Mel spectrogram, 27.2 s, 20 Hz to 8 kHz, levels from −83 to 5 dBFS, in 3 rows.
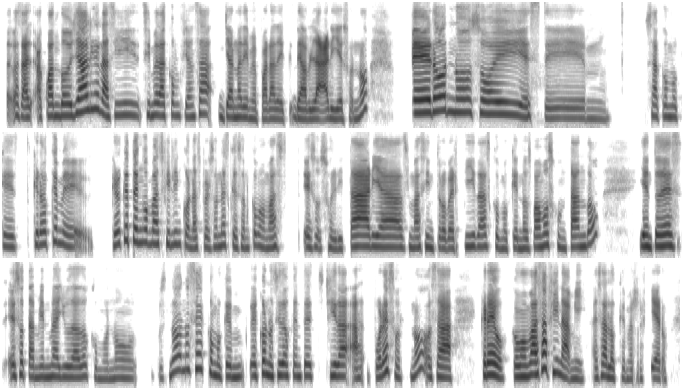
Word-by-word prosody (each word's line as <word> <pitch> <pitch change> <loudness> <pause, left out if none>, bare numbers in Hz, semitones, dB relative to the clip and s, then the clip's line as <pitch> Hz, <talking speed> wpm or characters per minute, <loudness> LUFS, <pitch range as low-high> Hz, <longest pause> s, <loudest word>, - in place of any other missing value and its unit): o 235 - -2
sea, 200 -1 +3
a 205 - 0
cuando 230 +1 +2
ya 290 +7 +7
alguien 355 +1 +1
así, 240 +1 -2
sí 245 - -7
me 245 - -2
da 235 -1 +3
confianza, 230 +2 -5
ya 205 0 -2
nadie 205 0 -2
me 175 -1 -6
para 175 +2 -3
de 170 -2 -6
de 195 -2 -2
hablar 175 +1 +5
y 180 0 -1
eso, 175 - -8
¿no? 180 - -3 0.6
Pero 290 +3 +10
no 295 -1 0
soy, 265 -3 +2
este, 190 -2 -5
em 180 -2 -12
o 185 +1 -31
sea, 225 -2 -5
como 215 -2 -7
que 210 -1 -6 0.2
creo 255 +1 -3
que 310 -1 -3
me, 235 -6 -5 0.3
creo 255 +2 -2
que 335 - +1
tengo 290 -3 +1
más 265 -1 -1
feeling 260 0 -4
con 225 -4 -5
las 190 - -6
personas 215 +4 -7
que 215 -5 -6
son 195 -1 -9
como 220 -2 -6
más 195 +1 -5 0.2
eso, 205 -2 -5
solitarias, 210 +2 +3
más 195 +1 -4
introvertidas, 205 +3 -4
como 180 -4 -9
que 190 +4 -7
nos 180 0 -6
vamos 210 +5 -1
juntando, 215 - -2 0.5
Y 225 - +3
entonces 225 +1 +2
eso 230 +3 -2
también 210 -1 -3
me 220 - -1
ha - - 0
ayudado 205 +1 -2
como 175 -2 -11
no, 190 0 -8 0.3
pues, 190 -1 -17
no, 315 +5 -1
no 345 - -4
sé, 365 +1 -2
como 245 -6 -2
que 220 +2 -3 0.2
he 230 -1 -2
conocido 240 -2 0
gente 230 0 -4
chida 230 -1 0
a, 185 +1 -1
por 210 +5 -2
eso, 265 -9 -1
¿no? 240 +8 -3
O 210 - -3
sea, 200 -2 +4 0.3
creo, 235 -6 +5
como 215 +1 +3
más 255 +6 +6
afín 295 -9 +4
a 200 - +5
mí, 175 -1 -8
es 190 +2 -9
a 230 - +2
lo 195 -3 -1
que 185 - -12
me 175 - -9
refiero. 180 -2 -5
215 Hz, 200 wpm, -22 LUFS, 195-245 Hz, 0.6 s, Pero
